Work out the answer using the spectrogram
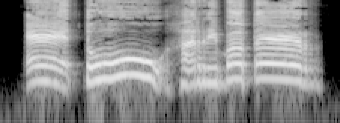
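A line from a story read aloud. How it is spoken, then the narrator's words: Grumpy dwarf shouting. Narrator (Spanish): gritó un enano de aspecto particularmente malhumorado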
